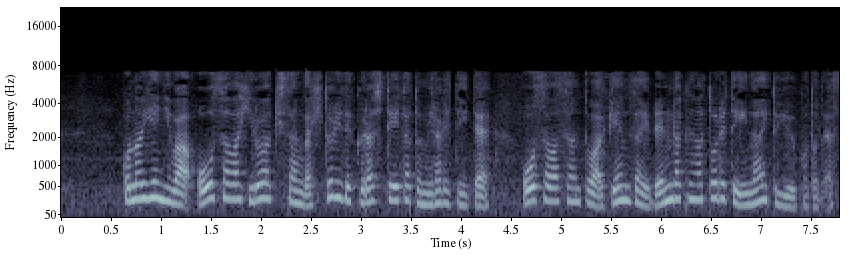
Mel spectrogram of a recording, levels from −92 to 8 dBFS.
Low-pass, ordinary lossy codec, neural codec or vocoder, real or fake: 7.2 kHz; AAC, 32 kbps; none; real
